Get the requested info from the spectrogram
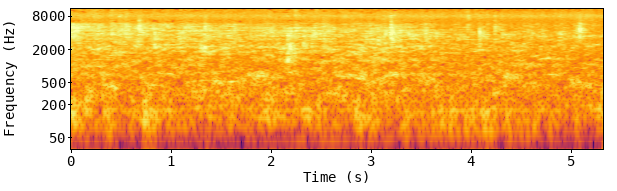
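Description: Heavy rain pouring steadily onto a paved street, with scattered drips and splashes in the steady hiss.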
